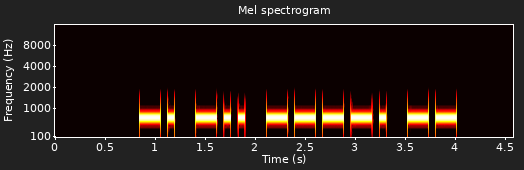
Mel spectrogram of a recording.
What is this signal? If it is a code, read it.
Morse code, heard as a keyed tone, about 17 wpm, 700 Hz. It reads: ND9M
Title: Call Signs Repeated 2x - 17wpm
